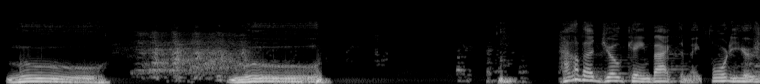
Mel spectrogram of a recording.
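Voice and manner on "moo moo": long, drawn-out moo at speaking pitch; imitated cow moo. City kid up a tree, badly judged animal disguise, mooing. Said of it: "The kid from New York goes".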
